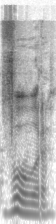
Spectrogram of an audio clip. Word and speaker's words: Wor: Our guest today is mezzo-soprano Vor. Am I pronouncing your name correctly? Vor? Yes, it's Vor.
